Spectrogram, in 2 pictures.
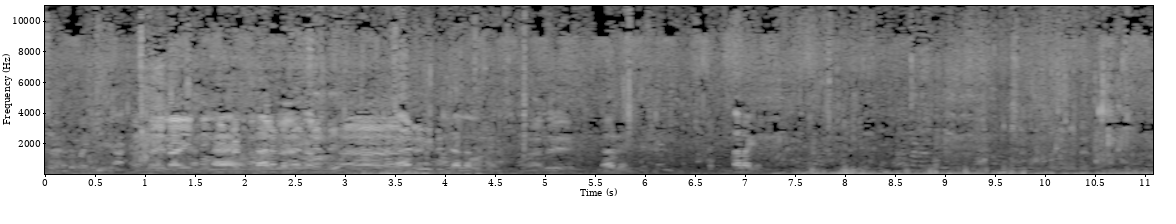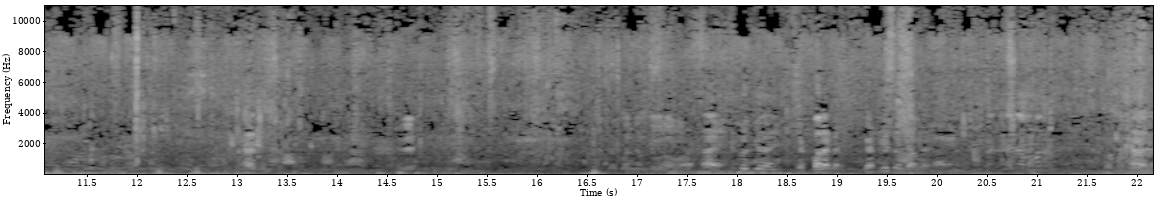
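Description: Feet splash through shallow water.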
